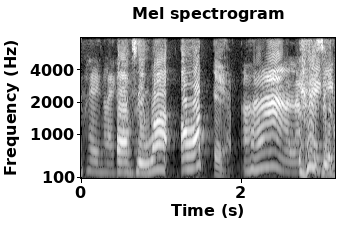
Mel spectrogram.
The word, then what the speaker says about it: อ๊อดแอด: เสียง นิด นึง เพลง อะไร ออก เสียง ว่า ออด แอด อ่า แล้ว เพลง นี้ เ อะไร ต้อง ติด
